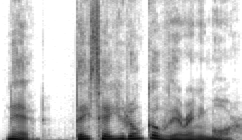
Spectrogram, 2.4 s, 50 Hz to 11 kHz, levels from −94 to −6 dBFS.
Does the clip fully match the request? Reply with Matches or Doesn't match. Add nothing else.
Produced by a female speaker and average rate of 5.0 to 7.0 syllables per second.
Doesn't match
